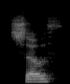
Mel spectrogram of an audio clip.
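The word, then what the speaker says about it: Soth: the website that it's south it rhymes with both so there's also very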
